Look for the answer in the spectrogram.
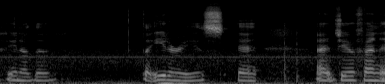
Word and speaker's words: Jiufen: was a town in Taiwan called Jiufen. Jiufen, I don't know if I'm saying it right. It's Jiufen.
